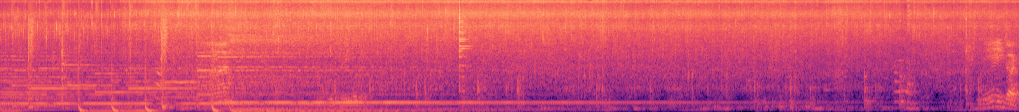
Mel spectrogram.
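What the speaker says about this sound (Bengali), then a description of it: "এখানে যে পেঁয়াজ কুচি আছে এগুলোকে এর মধ্যে দিয়ে লাল লাল করে ভেজে নেব" Chopped onions fry steadily in a pan with salt and turmeric, a continuous close sizzle with stirring scrapes and a few clatters early on, steady and fairly loud throughout, with no talking.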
